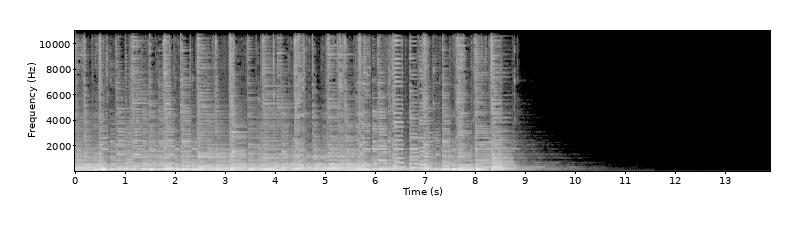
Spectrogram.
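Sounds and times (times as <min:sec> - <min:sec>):
guitar: 0:00.0 - 0:10.4.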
